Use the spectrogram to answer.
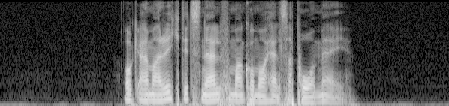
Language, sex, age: Swedish, male, 33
